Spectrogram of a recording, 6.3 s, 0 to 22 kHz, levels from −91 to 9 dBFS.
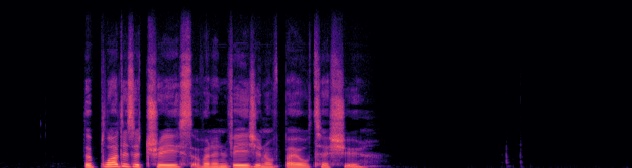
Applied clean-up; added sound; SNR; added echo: none; none; none; none.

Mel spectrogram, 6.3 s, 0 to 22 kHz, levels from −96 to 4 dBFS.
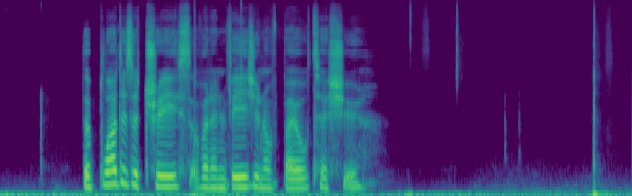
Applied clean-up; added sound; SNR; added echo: neural mask model Resemble Enhance denoiser.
